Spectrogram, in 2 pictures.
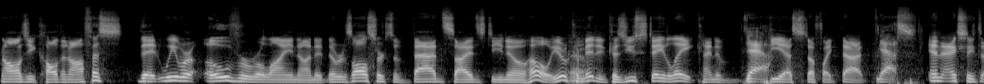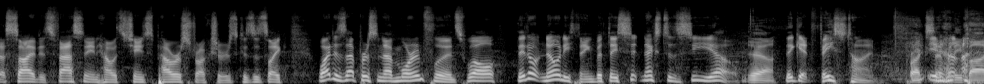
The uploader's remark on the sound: Live from UNLEASH America in Las Vegas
